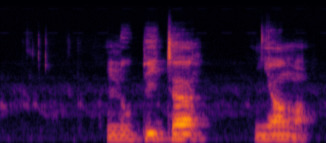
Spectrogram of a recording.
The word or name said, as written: Lupita Nyong'o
